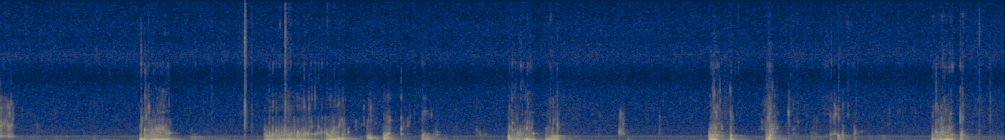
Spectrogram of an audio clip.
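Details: Loud gurgling and rumbling bursts of stomach growling, some unusual, recorded right after a bowel movement: borborygmi.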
